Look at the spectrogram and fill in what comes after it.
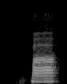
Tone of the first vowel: high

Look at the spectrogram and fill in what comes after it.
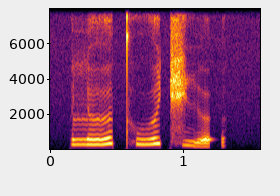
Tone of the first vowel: rising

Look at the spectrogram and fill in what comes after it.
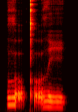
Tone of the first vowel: high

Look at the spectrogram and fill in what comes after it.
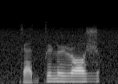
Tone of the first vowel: low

